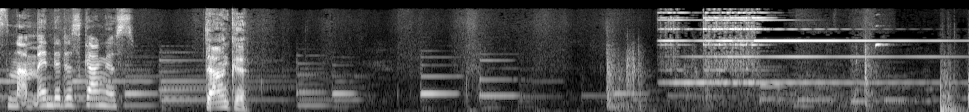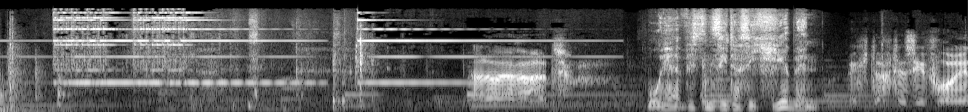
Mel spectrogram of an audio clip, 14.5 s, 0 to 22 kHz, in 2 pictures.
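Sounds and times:
speech: 0.0s - 2.0s, 10.8s - 14.5s
telephone bell ringing with an incoming call: 4.9s - 12.0s.

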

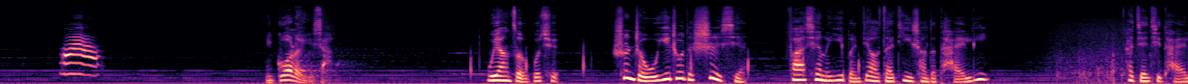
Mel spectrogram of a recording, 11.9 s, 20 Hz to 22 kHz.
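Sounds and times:
white cat meowing: 0.6s - 1.1s
speech: 2.6s - 3.5s, 4.9s - 10.0s, 11.3s - 11.8s.

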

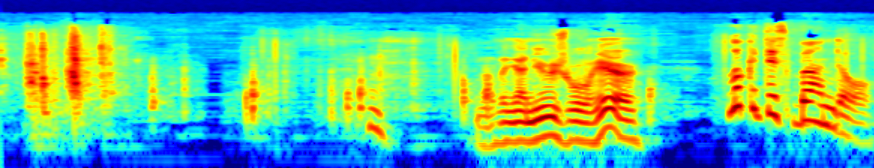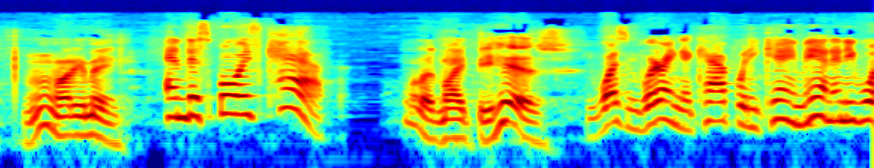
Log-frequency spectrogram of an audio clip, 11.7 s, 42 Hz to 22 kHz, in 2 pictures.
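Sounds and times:
hotel room door being unlocked and pushed open: 0.0s - 0.9s
speech: 2.4s - 11.6s.

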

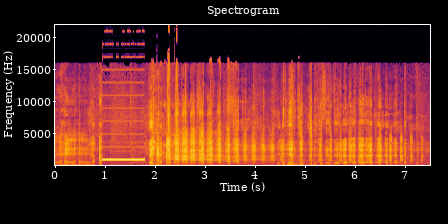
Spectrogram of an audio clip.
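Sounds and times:
censor beep over a name: 0.9s - 1.8s
laughter: 1.8s - 7.4s.

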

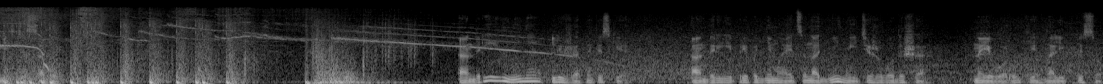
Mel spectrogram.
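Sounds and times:
cartridges in a box exploding on sand: 0.0s - 4.1s
speech: 4.6s - 11.0s.

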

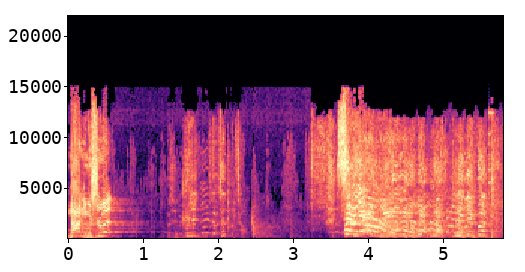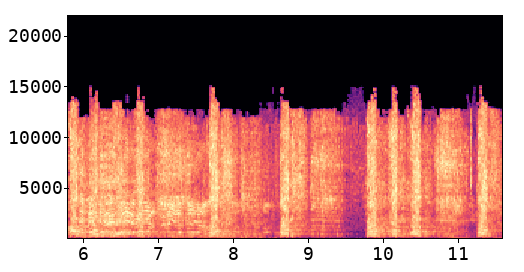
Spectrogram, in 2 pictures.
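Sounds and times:
speech: 0.0s - 0.8s, 3.7s - 8.1s
laughter: 3.8s - 8.8s
dog barking: 7.7s - 9.0s, 9.8s - 11.5s.

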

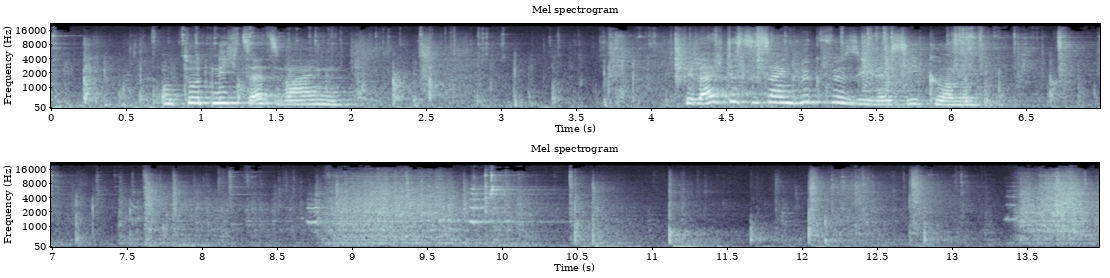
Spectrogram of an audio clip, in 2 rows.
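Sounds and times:
prison cell door bolts rattling and clanking: 0.0s - 10.5s
prison cell door hinges creaking: 0.0s - 10.8s
speech: 0.8s - 2.1s, 4.2s - 6.4s.

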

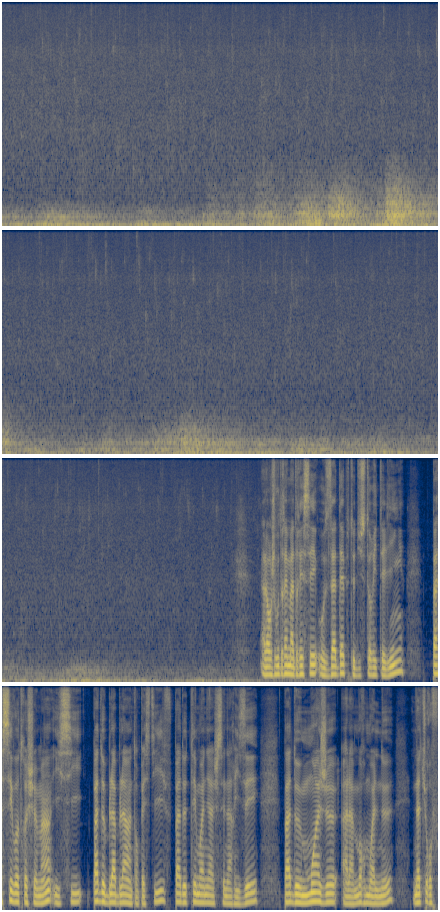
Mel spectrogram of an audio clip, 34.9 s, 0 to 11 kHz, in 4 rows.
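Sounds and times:
thunder rumbling in an August afternoon storm: 0.0s - 22.7s
steady downpour of rain: 0.0s - 23.7s
speech: 22.6s - 34.8s.

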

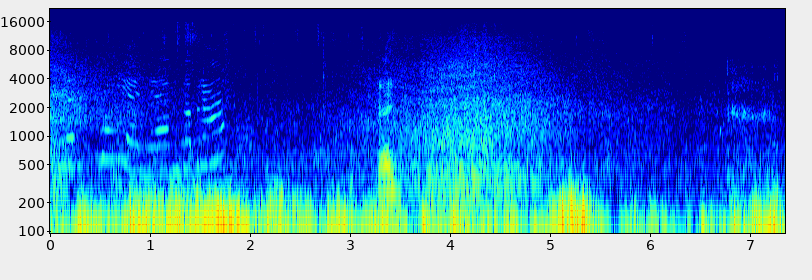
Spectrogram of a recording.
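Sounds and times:
gentle waves of a calm sea lapping on a beach: 0.0s - 7.3s
steady wind rumble across the microphone: 0.0s - 7.3s.

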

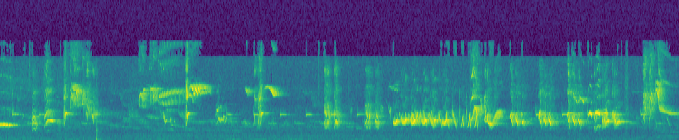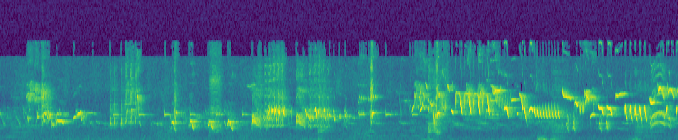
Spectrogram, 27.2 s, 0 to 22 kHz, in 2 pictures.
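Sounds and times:
song thrush singing: 0.0s - 27.1s.

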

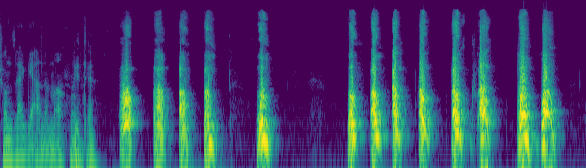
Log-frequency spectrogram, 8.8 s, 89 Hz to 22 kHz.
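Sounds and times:
speech: 0.0s - 2.5s
dog barking: 1.8s - 4.2s, 5.2s - 8.5s.

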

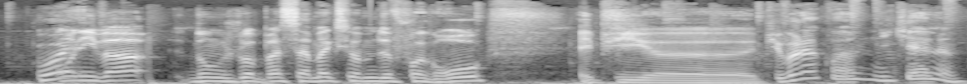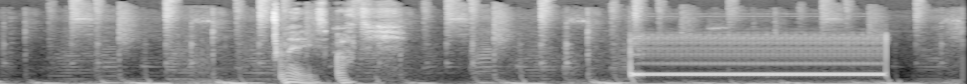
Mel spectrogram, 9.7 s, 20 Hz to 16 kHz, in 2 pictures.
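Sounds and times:
speech: 0.2s - 5.0s, 6.3s - 7.0s
telephone tone on an international call to Canada: 8.0s - 9.3s.

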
